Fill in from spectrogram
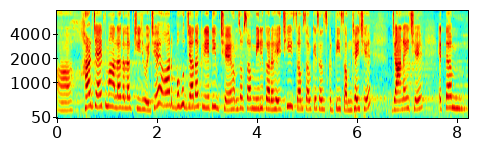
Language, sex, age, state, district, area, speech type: Maithili, female, 30-45, Bihar, Supaul, urban, spontaneous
